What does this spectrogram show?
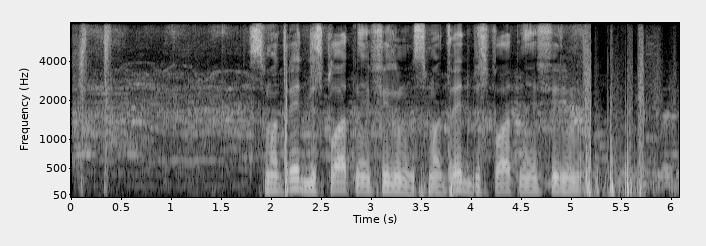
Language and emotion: Russian, neutral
